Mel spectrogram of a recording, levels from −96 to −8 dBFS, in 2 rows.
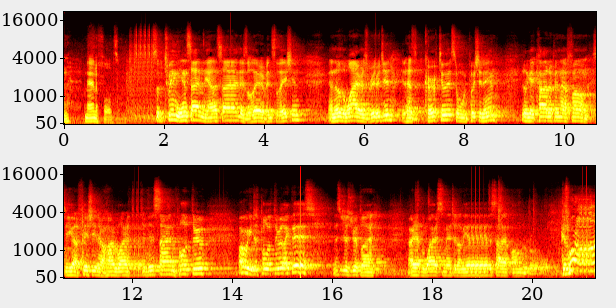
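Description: Repeated buffer stutters hit at 1.45, 3.33, 6.23, 12.03, 13.74, 15.36, 18.77 and 20.99 s. Fresh audio arrived late, so an 85 ms chunk (which fits a 4096-sample buffer) replayed with hard joins. It played one extra time at 3.33, 6.23 and 15.36 s, two extra times at 12.03, 13.74 and 20.99 s, and four extra times at 1.45 and 18.77 s.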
